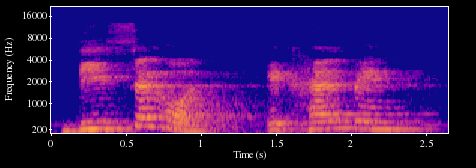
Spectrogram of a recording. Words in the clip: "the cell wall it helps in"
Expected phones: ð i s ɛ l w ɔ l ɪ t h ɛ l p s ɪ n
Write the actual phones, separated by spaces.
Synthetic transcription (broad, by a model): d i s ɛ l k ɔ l ɪ t h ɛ l p ɪ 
